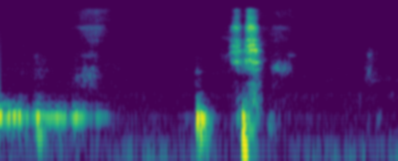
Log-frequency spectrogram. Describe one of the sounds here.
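A hand strokes and pats a dog's fur.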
